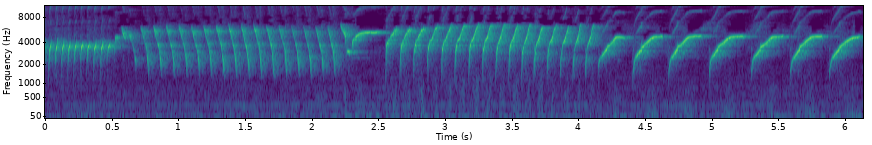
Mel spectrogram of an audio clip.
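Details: A canary performs a rolling song used as a tutor for other canaries. Dense buzzy trills shift pitch, then give way to a slower series of loud, looping, falling chirps repeated about twice a second.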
